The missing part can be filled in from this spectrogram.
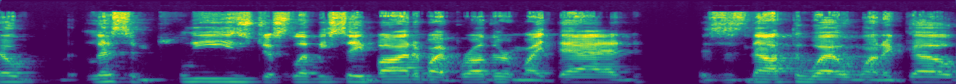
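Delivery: acted tearful, crying voice. Retelling begging a glowing being to let them say goodbye, retelling a tearful plea. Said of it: "So I start crying and I say".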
